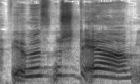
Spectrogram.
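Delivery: high, loud lament of doom; wailing frog. Acted. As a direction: wail it like a drowning frog giving up. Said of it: "jammerte er".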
